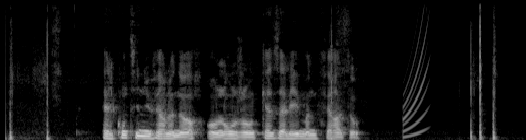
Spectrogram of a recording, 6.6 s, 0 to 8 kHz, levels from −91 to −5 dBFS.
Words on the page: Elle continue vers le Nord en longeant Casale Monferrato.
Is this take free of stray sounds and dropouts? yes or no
no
